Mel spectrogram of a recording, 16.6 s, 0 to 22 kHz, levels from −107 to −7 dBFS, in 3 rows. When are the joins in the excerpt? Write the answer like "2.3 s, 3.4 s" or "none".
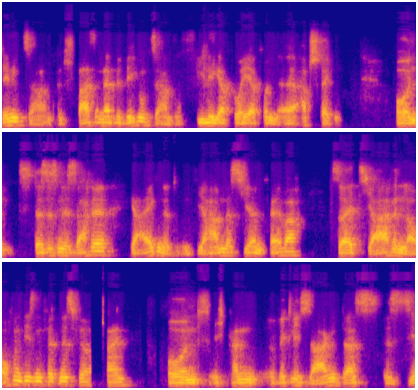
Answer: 7.2 s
